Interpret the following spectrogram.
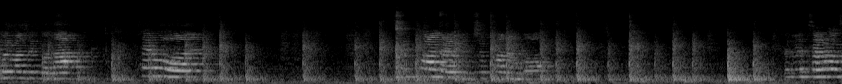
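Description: Chalk writing on a chalkboard, a run of quick taps and clicks as the strokes go on, between stretches of a woman's speech.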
